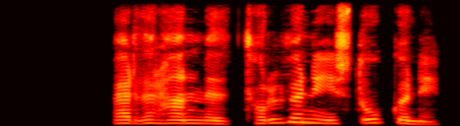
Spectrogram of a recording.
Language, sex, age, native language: Icelandic, female, 40-49, Icelandic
